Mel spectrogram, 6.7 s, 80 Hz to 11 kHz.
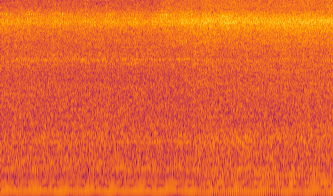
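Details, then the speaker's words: Craftsman DYT4000 tractor with 14hp Briggs opposed twin repower, electric PTO engaged with blades turning after idler tension released: smooth engine note dropping slightly in pitch as load comes on, charging holds about 12.2-12.25 V at low idle; runs fine. "and now the PTO is on so as you guys saw uh with the engine idling like this at low idle still charging slowly at 12.45"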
